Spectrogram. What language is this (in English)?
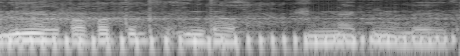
Santali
